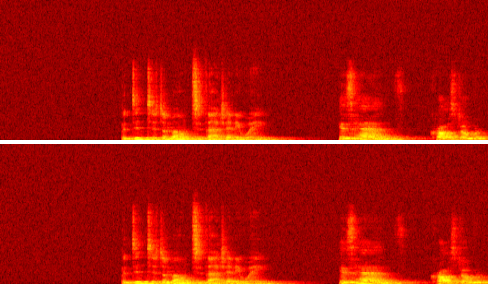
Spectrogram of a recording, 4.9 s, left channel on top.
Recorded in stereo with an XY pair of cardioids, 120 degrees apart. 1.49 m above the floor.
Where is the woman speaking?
55° left, 1.7 m.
